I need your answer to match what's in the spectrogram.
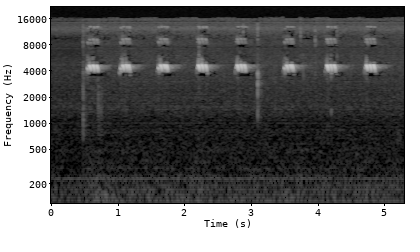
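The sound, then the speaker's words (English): A cricket chirping sound effect, played to mark an awkward silence, with one cricket chirping alone in a steady rhythm, eight short trilled pulses about half a second apart, clear over a faint low background hum. “Maybe we just stare at each other. And play a cricket sound.”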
